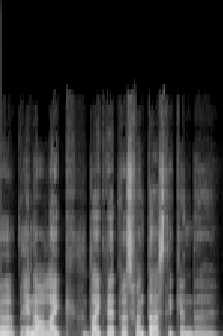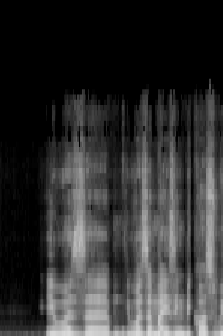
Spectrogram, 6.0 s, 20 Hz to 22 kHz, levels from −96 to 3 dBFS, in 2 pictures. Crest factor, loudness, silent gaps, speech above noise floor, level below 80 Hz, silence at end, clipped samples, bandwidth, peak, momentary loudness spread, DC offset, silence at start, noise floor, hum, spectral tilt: 18 dB; -20 LUFS; none; 44 dB; -56 dBFS; 0 s; under 0.1%; 15.5 kHz; -2 dBFS; 10 LU; under 0.1%; 0 s; -64 dBFS; none; -5 dB/octave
